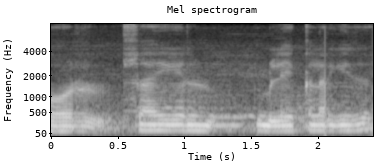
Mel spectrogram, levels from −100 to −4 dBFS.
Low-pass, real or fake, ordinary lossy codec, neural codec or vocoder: none; real; none; none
